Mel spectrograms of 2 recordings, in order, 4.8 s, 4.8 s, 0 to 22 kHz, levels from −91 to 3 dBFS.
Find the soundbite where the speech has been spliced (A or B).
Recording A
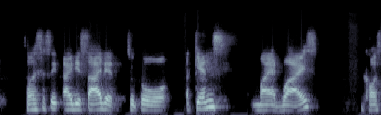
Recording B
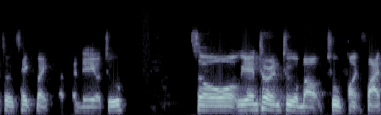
A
